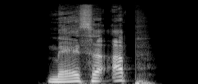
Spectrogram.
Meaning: first/third-person singular subjunctive II of abmessen
- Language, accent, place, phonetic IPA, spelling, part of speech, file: German, Germany, Berlin, [ˌmɛːsə ˈap], mäße ab, verb, De-mäße ab.ogg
